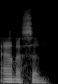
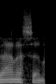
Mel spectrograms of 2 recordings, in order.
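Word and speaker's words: Andersen: D is mute after N. Okay. Anderson. Okay.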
